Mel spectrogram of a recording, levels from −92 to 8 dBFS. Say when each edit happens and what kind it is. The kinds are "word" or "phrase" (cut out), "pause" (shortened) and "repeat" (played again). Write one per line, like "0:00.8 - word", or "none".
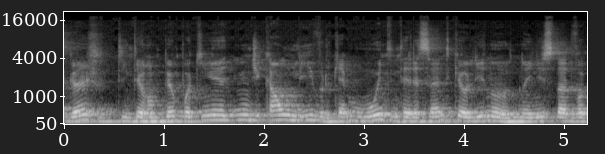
none

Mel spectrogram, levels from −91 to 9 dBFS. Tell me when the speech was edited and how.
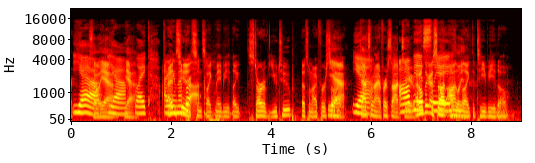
none

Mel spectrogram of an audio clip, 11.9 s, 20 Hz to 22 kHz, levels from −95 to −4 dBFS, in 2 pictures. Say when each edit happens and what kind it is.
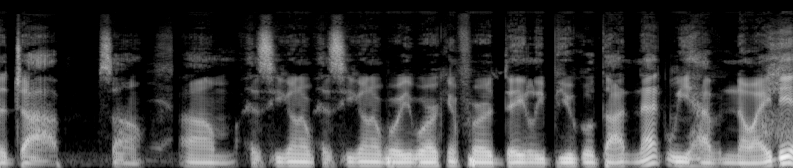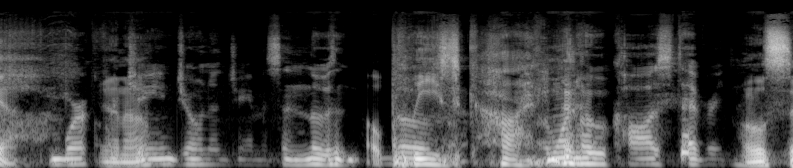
0:01.3 - pause
0:02.3 - repeat

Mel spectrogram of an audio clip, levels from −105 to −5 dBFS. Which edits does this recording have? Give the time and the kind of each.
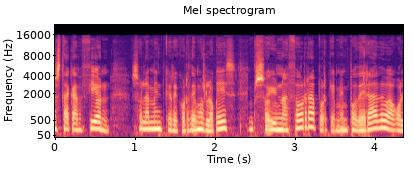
0:01.4 - phrase
0:02.0 - word
0:02.4 - word

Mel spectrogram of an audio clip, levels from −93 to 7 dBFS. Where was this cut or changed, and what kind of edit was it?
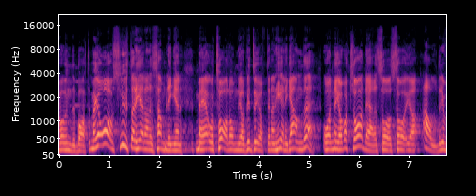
0:05.2 - pause

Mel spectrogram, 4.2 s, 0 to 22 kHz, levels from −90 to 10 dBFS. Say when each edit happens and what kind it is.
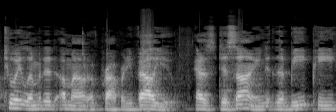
none

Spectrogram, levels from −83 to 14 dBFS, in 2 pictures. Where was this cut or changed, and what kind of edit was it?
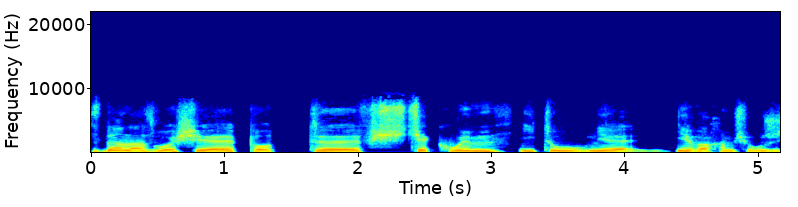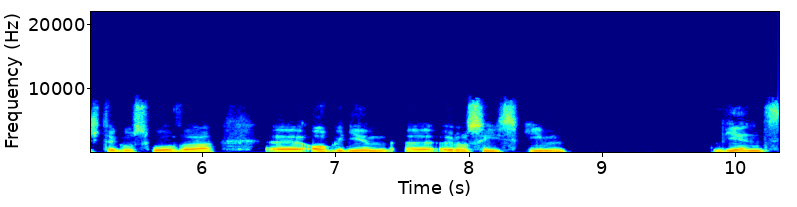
0:03.1 - pause
0:04.3 - pause

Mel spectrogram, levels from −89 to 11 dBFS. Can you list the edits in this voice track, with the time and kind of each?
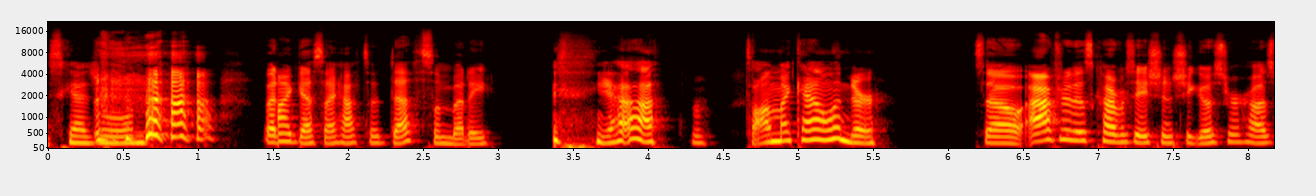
0:01.5 - word

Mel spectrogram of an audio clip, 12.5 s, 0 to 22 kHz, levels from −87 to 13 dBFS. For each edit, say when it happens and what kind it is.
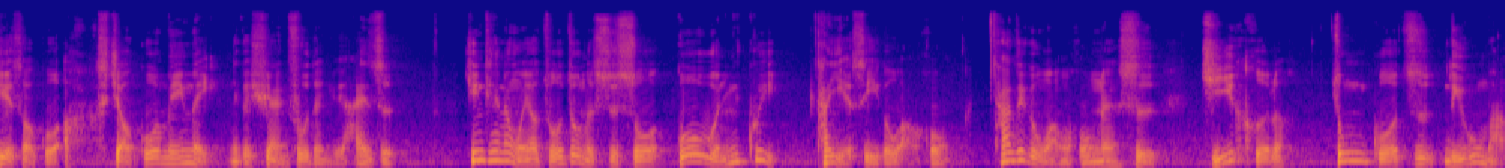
0:03.6 - pause

